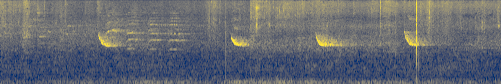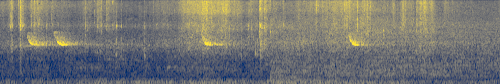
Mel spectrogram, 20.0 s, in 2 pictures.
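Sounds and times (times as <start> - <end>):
low steady rumble: 10.8 - 20.0.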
